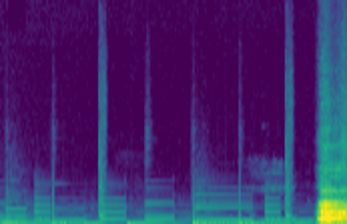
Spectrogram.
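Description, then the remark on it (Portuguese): A small Pomeranian dog barks repeatedly in quick, high-pitched yaps, a series of sharp bursts ending in a louder, harsher bark near the end; no one speaks. “Ai, um Lulu da Pomerânia aqui pra trás, velho.”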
